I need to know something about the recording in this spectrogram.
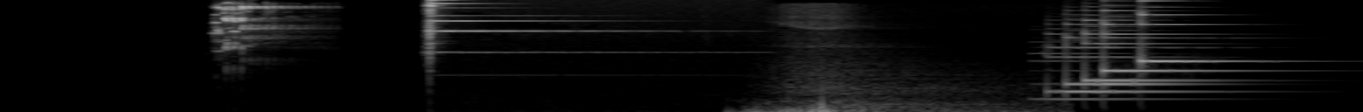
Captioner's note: intro sound effects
